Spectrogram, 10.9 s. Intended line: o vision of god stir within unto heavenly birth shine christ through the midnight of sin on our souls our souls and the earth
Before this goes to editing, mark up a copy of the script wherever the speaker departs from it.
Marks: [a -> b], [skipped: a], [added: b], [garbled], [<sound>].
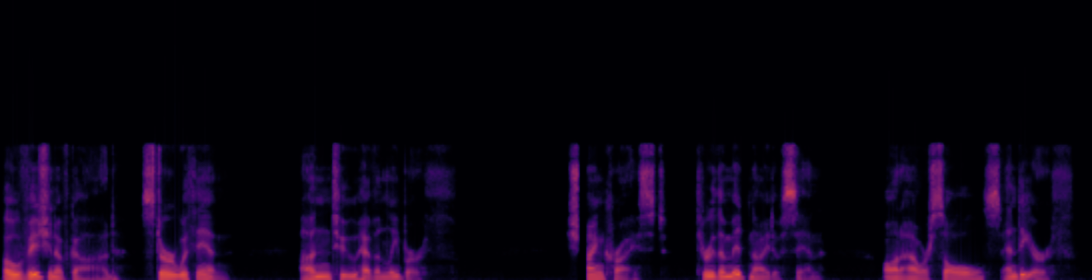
o vision of god stir within unto heavenly birth shine [dropout] christ through the midnight of sin on our souls [skipped: our souls] and the earth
